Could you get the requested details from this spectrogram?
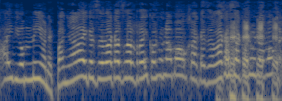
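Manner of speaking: high, scandalized mock gasp of the gossiping crowd. People in Spain fretting the king weds a nun, high mock alarm. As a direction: squeal it like a shocked churchgoer, half laughing. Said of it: "la gente decía".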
